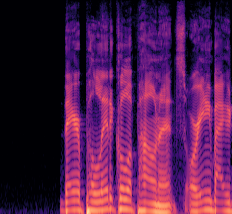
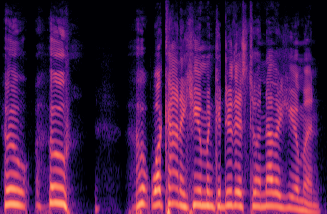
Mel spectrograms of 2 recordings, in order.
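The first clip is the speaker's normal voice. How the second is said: mock outraged streamer; 8 semitones higher than usual. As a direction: ham up her fake horror, pitched way up. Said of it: "And then she's like".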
